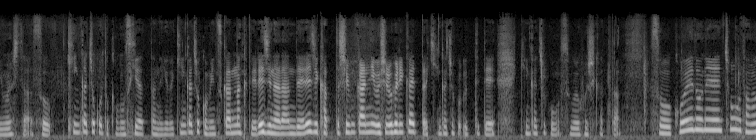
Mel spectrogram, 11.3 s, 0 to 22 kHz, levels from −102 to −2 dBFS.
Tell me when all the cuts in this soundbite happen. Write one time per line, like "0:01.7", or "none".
0:00.9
